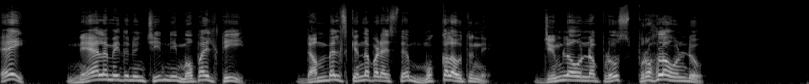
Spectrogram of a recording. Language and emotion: Telugu, angry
